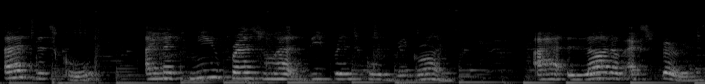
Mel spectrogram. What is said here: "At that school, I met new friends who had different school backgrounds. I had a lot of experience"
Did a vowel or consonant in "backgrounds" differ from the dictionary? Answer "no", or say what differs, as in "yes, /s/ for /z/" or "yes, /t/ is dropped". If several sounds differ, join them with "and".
yes, /k/ is dropped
